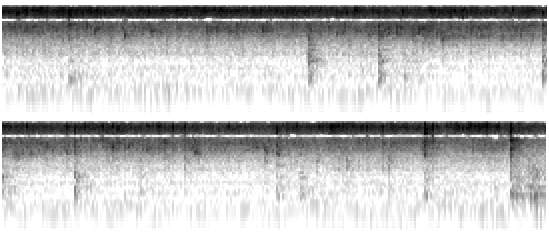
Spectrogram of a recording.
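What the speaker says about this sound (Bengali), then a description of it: "পটল ভাজা হচ্ছে" Pointed gourd (potol) frying in a kadai, a steady close sizzle punctuated by regular spatula taps and scrapes as the pieces are stirred.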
